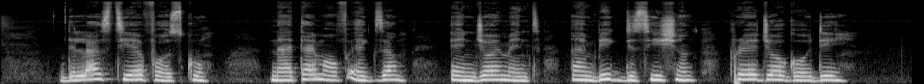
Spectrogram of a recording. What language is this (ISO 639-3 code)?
pcm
